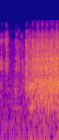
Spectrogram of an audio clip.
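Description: A longarm quilting machine stitches a medium circle, its rapid needle chatter starting in short bursts and then running steadily at close range.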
